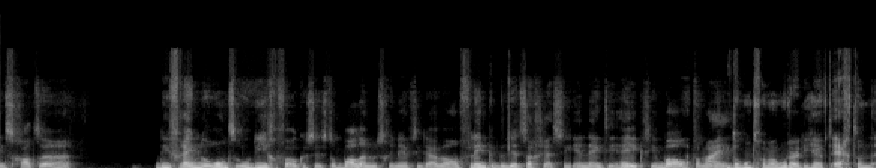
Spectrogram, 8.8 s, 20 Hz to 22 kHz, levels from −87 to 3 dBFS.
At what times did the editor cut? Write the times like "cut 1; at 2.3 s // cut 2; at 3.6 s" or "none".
cut 1; at 6.9 s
